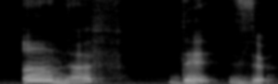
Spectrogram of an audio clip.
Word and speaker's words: œufs: In the plural you have the closed E and the F is silent. E. Un œuf, des œufs. Un œuf, des œufs.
